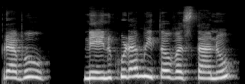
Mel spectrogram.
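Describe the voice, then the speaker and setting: Woman voicing Parvati, high-pitched earnest goddess. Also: measured pace, a little mellow. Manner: pleading, indignant.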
